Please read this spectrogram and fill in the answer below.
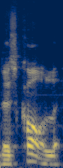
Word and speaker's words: Descole: to the prequel series, Descore instead is pronounced similar to the first name with its French pronunciation, Descol, which I do believe makes a bit more sense.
